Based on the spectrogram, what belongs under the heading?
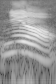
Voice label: "niao4", mandarin, female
